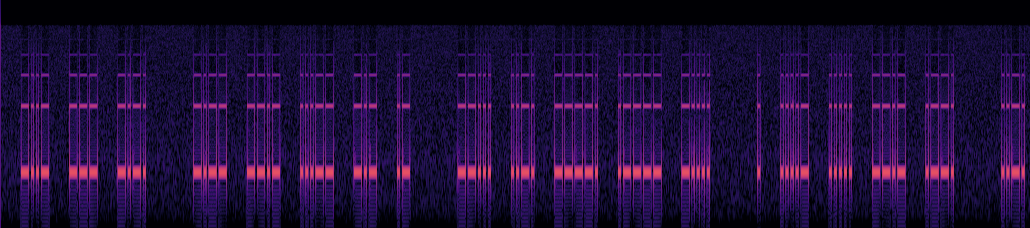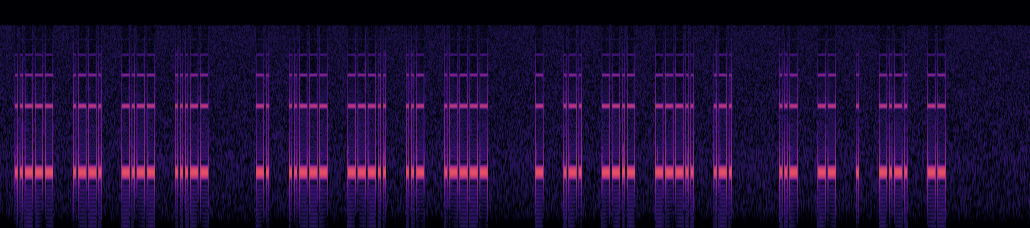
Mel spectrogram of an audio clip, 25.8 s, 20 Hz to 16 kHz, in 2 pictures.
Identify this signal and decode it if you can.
Morse code, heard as a keyed tone, machine-sent, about 38 wpm, spaced as for 23 wpm, 920 Hz. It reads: … YQ3KA 7F916 E45QP F2PY3 N28U1 TRQ8R UMECM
